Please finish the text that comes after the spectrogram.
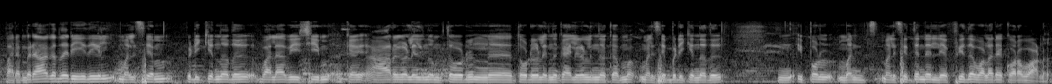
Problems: background sounds at intervals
